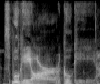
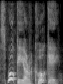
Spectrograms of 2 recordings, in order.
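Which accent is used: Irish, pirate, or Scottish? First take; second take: pirate; Irish. First: It is said in a pirate-style accent. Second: It is said in an Irish accent. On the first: "Was that a pirate?" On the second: "I can do it in Irish here"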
